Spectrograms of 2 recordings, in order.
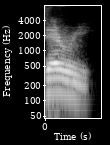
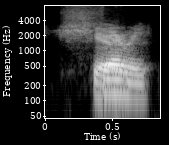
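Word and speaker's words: Xerri: How's it pronounced? Zeri. No, Sherry or Cherry? Sherry Bronson. Sherry.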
